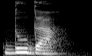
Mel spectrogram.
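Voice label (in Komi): "дуда", Komi, female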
